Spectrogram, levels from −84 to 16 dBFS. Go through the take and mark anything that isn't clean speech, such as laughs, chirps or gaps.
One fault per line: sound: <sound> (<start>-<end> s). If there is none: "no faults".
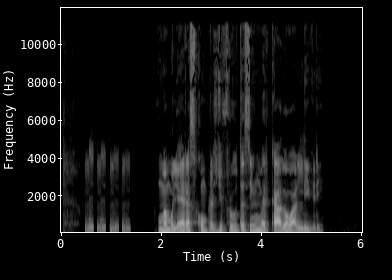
sound: laugh (0.5-1.4 s)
